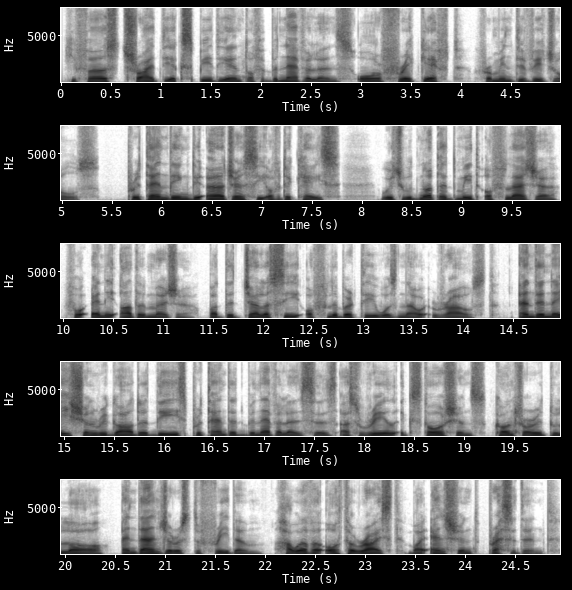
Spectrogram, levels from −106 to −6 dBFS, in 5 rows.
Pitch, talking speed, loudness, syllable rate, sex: 115 Hz, 140 wpm, -20 LUFS, 4.9 syllables/s, male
